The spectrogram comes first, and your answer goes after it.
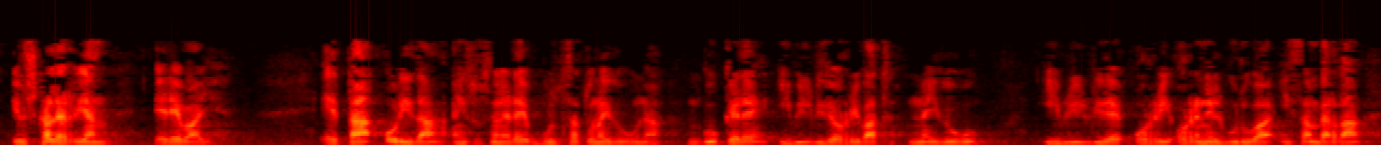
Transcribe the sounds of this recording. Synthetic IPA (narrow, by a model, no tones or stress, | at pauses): e̞wskale̞rian | e̞ɾe̞β̞a̰j | e̞t̪ao̞ɾiðaajnsuse̞ne̞ɾe̞βult͡sat̪unajðuɣuna̰ | ɣuke̞ɾe̞iβilβið̞e̞o̞riβ̞at̪najðuɣu | iβilβiðe̞o̞riʔo̞re̞ne̞lβuɾuaʔisambe̞aɾða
